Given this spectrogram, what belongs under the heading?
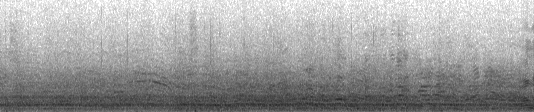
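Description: Boxing match crowd at a fight between Joe Bugner and Ali, a loud, steady roar of cheering and chatter from the arena throughout, with no break.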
